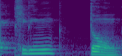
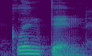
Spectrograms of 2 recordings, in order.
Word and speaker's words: Clinton: m é m m Então não é Clinton é Clinton C aqui a gente tem dois n Então os dois vou fazer Clean Clinton Clinton Clinton então é o Bill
